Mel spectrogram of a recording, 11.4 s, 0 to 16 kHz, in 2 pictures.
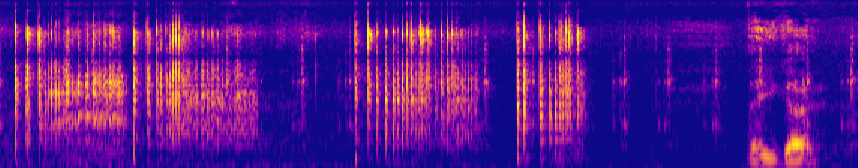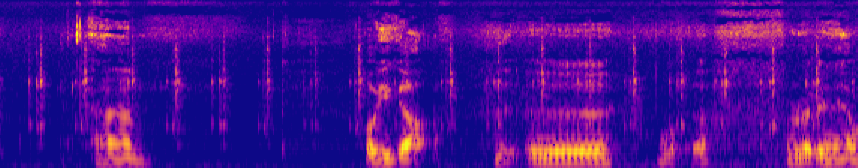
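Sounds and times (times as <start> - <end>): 
four dice rolling on a hard surface: 0.0 - 1.8, 2.4 - 4.0
speech: 5.0 - 5.6, 6.3 - 6.8, 8.2 - 11.4.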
